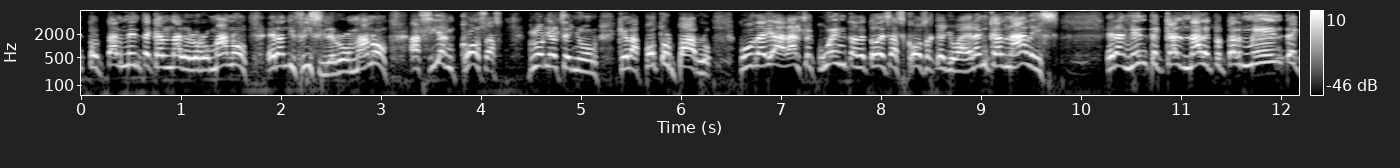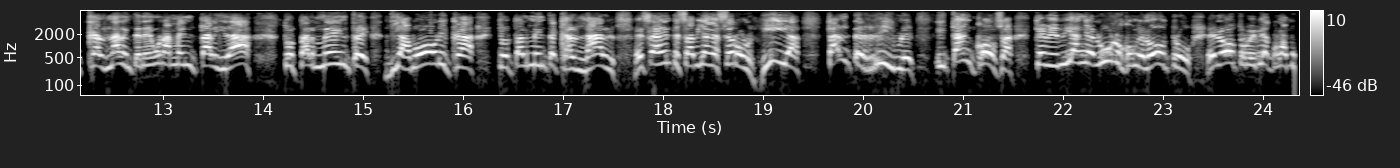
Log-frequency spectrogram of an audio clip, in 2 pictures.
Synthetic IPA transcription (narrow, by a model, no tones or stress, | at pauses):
nt̪ot̪almẽnt̪e̞kaɾnaleslosromãnose̞ɾand̪ifisileslromãnosasiaŋkosas | ɡlo̞ɾjaːlse̞ɲo̞ɾkeːlapo̞st̪o̞lpaβlo̞pweðaiɾaðaɾse̞kwe̞nt̪aðe̞t̪oðasesasko̞saskeʝoaeɾaŋkaɾnalese̞ɾaŋhẽ̞nt̪e̞kaɾnalest̪o̞t̪almẽnt̪e̞kaɾnalent̪eniaŋunamẽnt̪aliðat̪o̞t̪almẽnt̪e̞ðjaβo̞likat̪o̞t̪almẽnt̪e̞kaɾnale̞sashe̞nt̪e̞saβiaŋase̞ɾolhiat̪ant̪e̞riβle̞it̪aŋko̞s̬ake̞βiβiaŋe̞luno̞ko̞ŋe̞lo̞t̪ɾoelo̞t̪ɾo̞βiβiakoŋlamu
